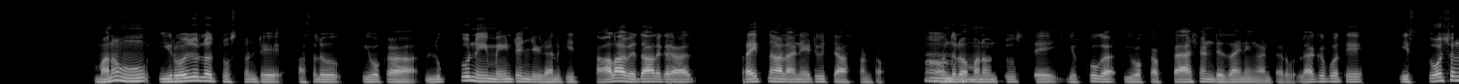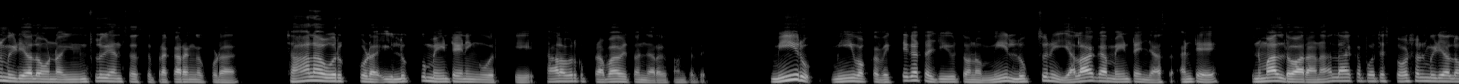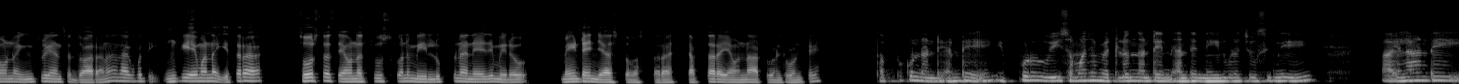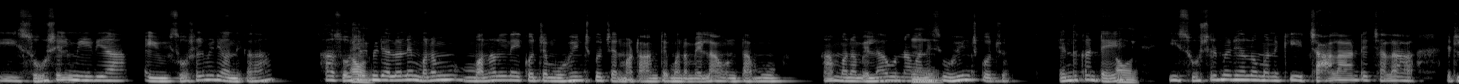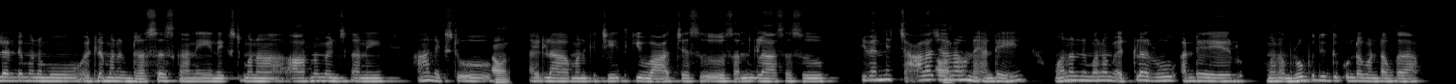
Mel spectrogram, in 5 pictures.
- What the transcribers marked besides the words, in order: in English: "మెయింటైన్"; in English: "ఫ్యాషన్ డిజైనింగ్"; other background noise; in English: "సోషల్ మీడియాలో"; in English: "ఇన్‌ఫ్లూయెన్సెస్"; in English: "లుక్ మెయింటైనింగ్ వర్క్‌కి"; in English: "లుక్స్‌ని"; in English: "మెయింటైన్"; in English: "సోషల్ మీడియాలో"; in English: "ఇన్‌ఫ్లూయెన్స్"; in English: "సోర్సెస్"; in English: "మెయింటైన్"; in English: "సోషల్ మీడియా"; in English: "సోషల్ మీడియా"; in English: "సోషల్ మీడియాలోనే"; tapping; in English: "సోషల్ మీడియాలో"; in English: "డ్రెస్సెస్"; in English: "నెక్స్ట్"; in English: "ఆర్నమెంట్స్"
- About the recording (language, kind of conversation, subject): Telugu, podcast, సోషల్ మీడియా మీ లుక్‌పై ఎంత ప్రభావం చూపింది?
